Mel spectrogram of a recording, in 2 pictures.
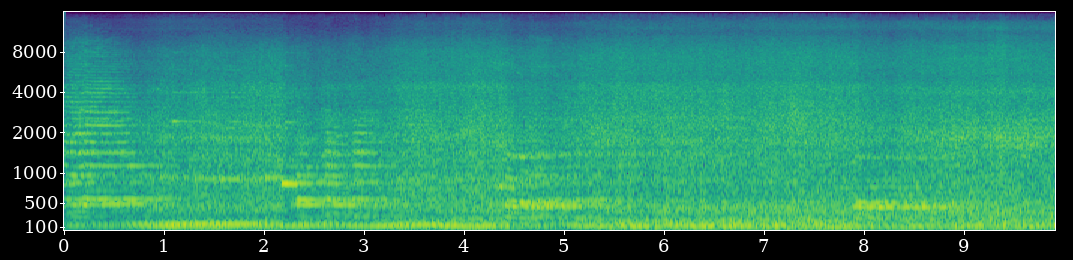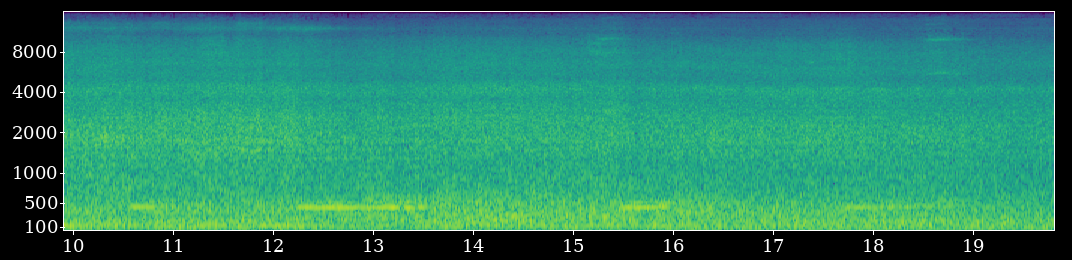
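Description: A train rumbles steadily nearby with a loud, sustained horn blast early on, followed by the continuous clatter of rail cars rolling past.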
